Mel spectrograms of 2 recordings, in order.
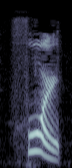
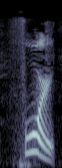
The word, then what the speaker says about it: forte: is spelled Forte but the E is pronounced only when speaking of music as a Forte passage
